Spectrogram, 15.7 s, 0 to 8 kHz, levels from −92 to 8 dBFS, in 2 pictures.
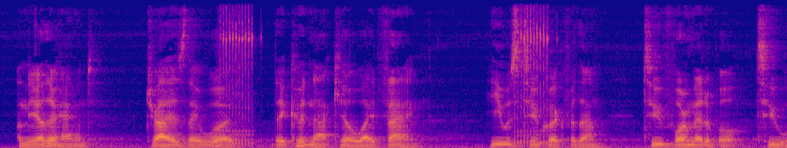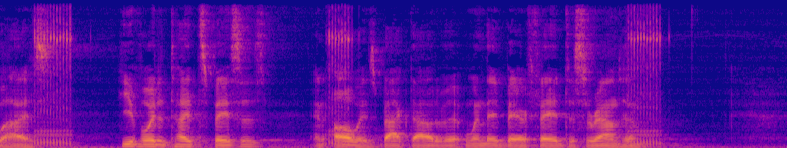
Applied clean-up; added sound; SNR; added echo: none; Tools; 19 dB; reverberation time 2.1 s.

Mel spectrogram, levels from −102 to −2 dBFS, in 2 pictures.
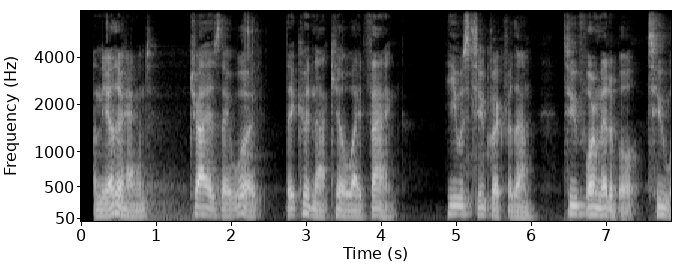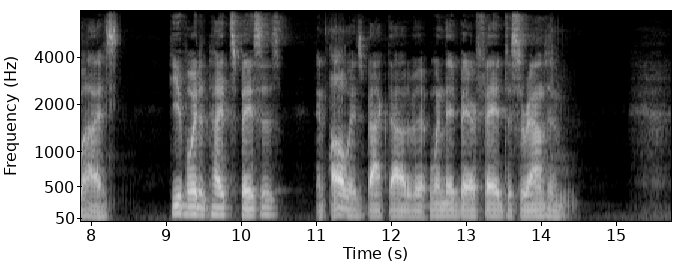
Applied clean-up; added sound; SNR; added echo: neural mask model DeepFilterNet 3.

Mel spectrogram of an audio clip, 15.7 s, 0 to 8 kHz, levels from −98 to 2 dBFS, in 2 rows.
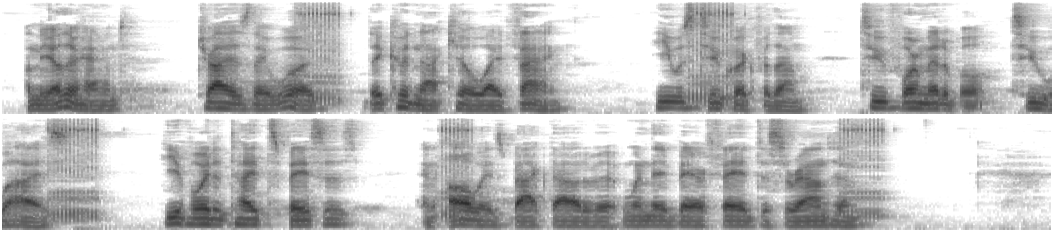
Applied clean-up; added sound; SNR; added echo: classical method WPE with log-MMSE.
